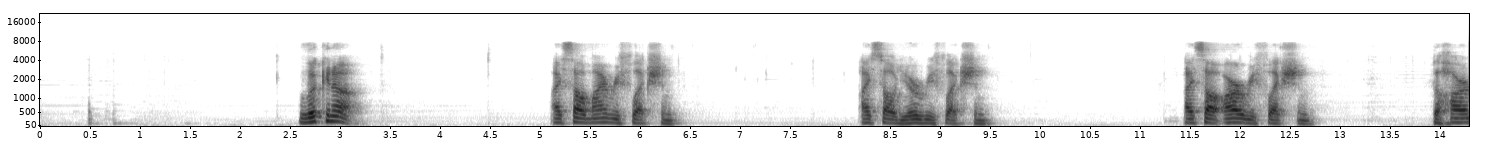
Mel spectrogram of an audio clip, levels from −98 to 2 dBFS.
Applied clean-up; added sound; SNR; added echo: neural mask model DeepFilterNet 3.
